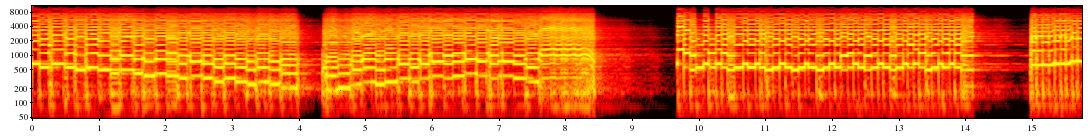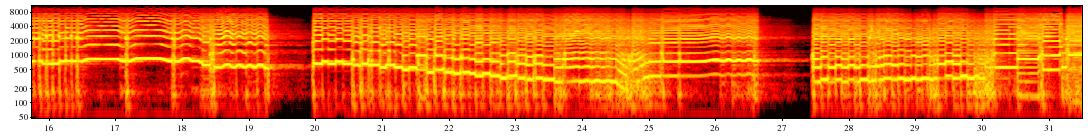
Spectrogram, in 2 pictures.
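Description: Distorted electric guitar tuned to drop C-sharp, playing a metal guitar solo slowly as single-note phrases broken by short pauses. A wide vibrato comes in the middle and a quick pitch dip near the end.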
